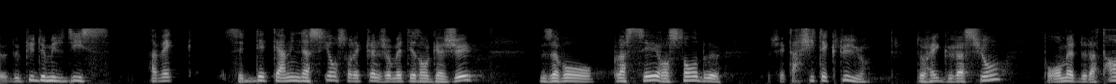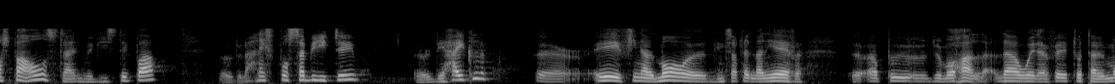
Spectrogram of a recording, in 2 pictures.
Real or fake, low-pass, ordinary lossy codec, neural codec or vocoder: fake; 5.4 kHz; none; codec, 16 kHz, 0.5 kbps, X-Codec, HuBERT features, trained on LibriSpeech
